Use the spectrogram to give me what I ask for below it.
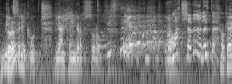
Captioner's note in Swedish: fniss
